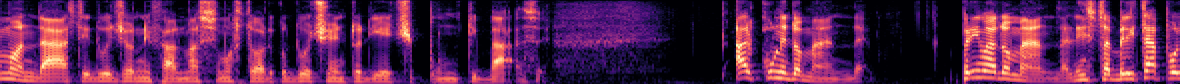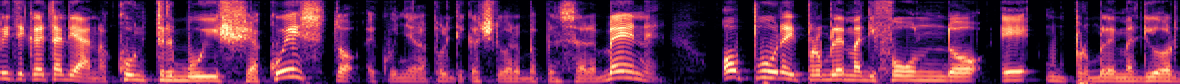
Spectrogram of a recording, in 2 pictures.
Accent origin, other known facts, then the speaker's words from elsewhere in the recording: Germany; Italian is a second language; vorrei anch'io da tedesco che fosse salvaguardato la virtù delle nostre scelte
